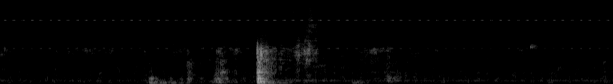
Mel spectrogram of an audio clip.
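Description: Handling on a tabletop among papers: a few short, soft knocks and scrapes about one and a half to three seconds in, one of them louder, in an otherwise quiet small room.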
